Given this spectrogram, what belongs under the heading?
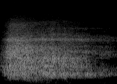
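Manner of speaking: long tired breath out; a real sigh of fatigue; weary sigh. Real, not acted. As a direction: let out a heavy exhausted sigh. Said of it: "this is a man who is tired".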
